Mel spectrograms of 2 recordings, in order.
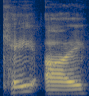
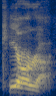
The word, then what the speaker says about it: Kiara: You said your name was Kira or Kyra? Let me see here. There's so many that I miss. So we're having conversation. Music and conversation. I'm going to write that down. Kiara. Kiara. That's how you say it. Kiara.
